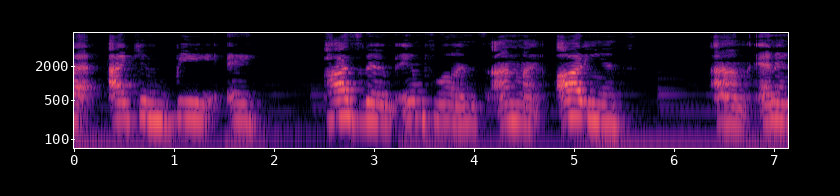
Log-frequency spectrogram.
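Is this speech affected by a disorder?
Yes: cerebral palsy; from birth; diagnosed around preschool age.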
